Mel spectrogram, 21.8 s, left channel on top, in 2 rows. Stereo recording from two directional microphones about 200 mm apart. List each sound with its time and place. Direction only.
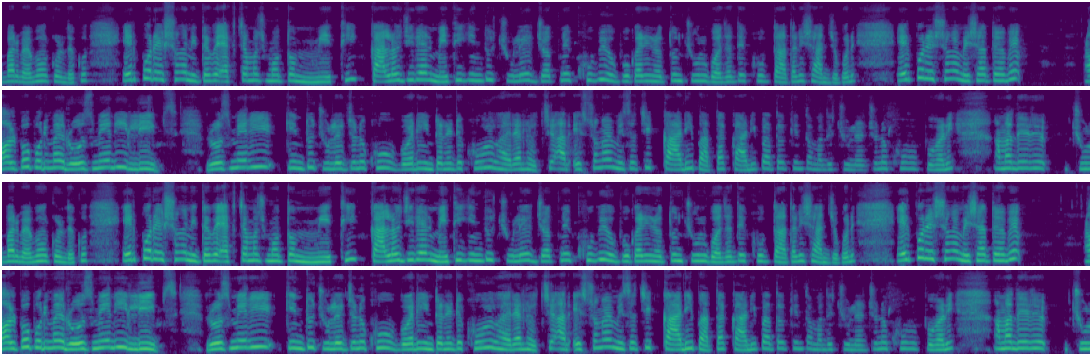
0.0 s speech: 45° right (ahead or behind); by 21.7 s 25° right (ahead or behind)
